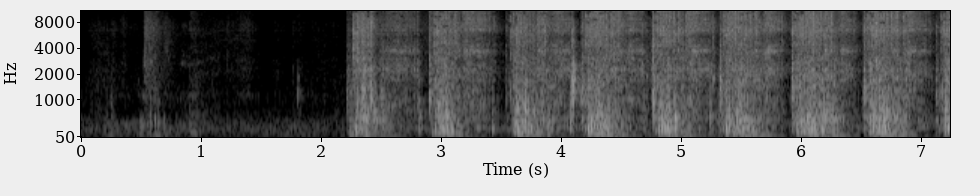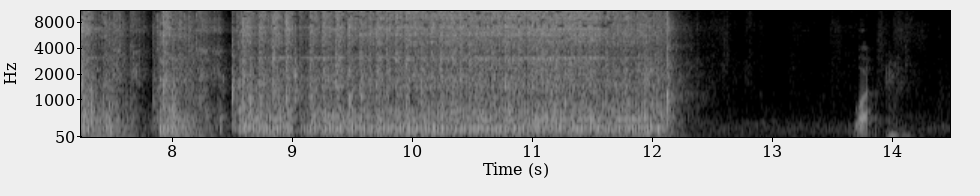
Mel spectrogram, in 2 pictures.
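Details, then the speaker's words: Husqvarna/McCulloch Tivoli 65 two-stroke hedge trimmer, unused 15 years, primed with fuel through carb after air filter removed: about ten cord pulls, fires and screams briefly then dies; a fuel line is cut through and all are perished, starving it. "Bueno, y además tiene un tubo seccionado, así que así difícilmente iba a ir bien, ¿eh? Están todos medio podres, habrá que ponerse los nuevos."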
